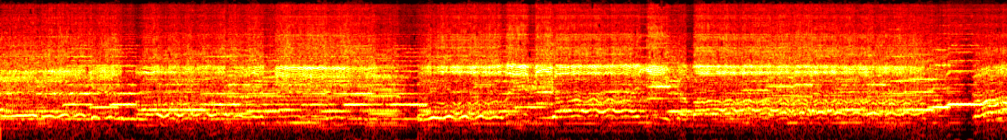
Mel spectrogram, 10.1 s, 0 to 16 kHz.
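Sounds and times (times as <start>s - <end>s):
man singing folk song: 0.0s - 10.0s.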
